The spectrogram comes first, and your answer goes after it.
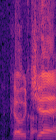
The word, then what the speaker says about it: Okojie: Okojie. I know it looks a little different, but it's just Okojie.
